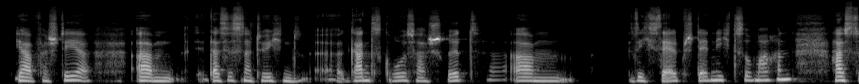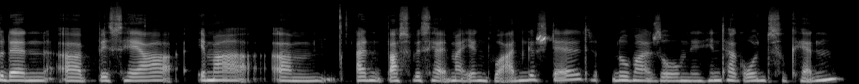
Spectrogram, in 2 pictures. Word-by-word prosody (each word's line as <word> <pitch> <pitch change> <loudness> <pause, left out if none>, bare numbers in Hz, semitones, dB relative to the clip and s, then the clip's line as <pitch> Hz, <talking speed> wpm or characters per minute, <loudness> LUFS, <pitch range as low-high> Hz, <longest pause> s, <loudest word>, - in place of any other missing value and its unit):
Ja, 170 -2 +3
verstehe. 165 +2 0 0.5
Ähm, 160 -4 +3 0.3
das 170 0 0
ist 180 - -3
natürlich 170 -2 -3
'n, 150 -1 -5
äh, 220 - -11
ganz 175 0 0
großer 170 -3 -4
Schritt, 170 +6 +8 0.3
ähm, 170 +3 -1 0.5
sich 160 -2 -4
selbstständig 180 +3 0
zu 190 -3 -4
machen. 220 +5 +1 0.4
Hast 185 0 +4
du 200 - +4
denn, 180 -1 +3
äh, 170 -2 -1
bisher 175 +2 0 0.2
immer, 190 +1 +2 0.2
ähm, 165 +4 -2 0.2
an 180 0 0
warst 170 0 +2
du - - -22
bisher 180 -2 -2
immer 175 -3 -3
irgendwo 170 -1 -3
angestellt, 200 +4 0
nur 190 -1 -1
mal 180 -1 -1
so 170 +1 -3
um 170 0 -2
den 165 0 -4
Hintergrund 180 0 -2
zu 165 - -8
kennen? 195 - -2
175 Hz, 135 wpm, -24 LUFS, 165-190 Hz, 0.5 s, Schritt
